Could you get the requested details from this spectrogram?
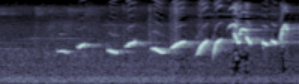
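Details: Melodious song of an agitated White-rumped shama, used to lure captive shamas. A steady series of short whistled notes climbs gradually in pitch and speeds up into a quick, rising, twittering flourish.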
